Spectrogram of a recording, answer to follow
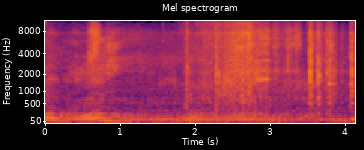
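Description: Four-wheel-drive vehicle engine working up a rocky off-road climb, revving in the first second, then running steadily and slowly fading as it pulls away.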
